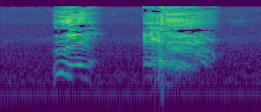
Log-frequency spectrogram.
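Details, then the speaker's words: An adult demonstrating a deliberate cough with two voiced coughs, the second longer and harsher, in a quiet room: voluntary cough. "and you want to like do it like this like when you want to cough like here like that"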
